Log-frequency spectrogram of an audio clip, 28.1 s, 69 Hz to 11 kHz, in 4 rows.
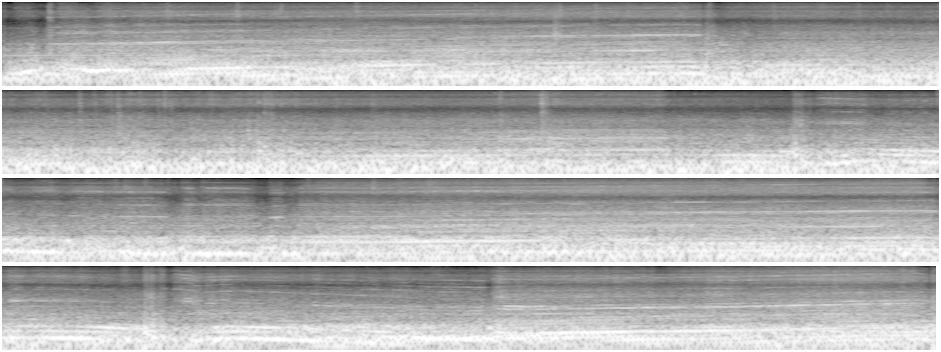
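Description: GM LS V8 engine in a Mazda MX-5 race car, heard from inside the cockpit, pulling hard under full throttle. Its pitch climbs through the revs and breaks off at upshifts, drops away twice under braking and downshifts for corners, then climbs again as the car accelerates out.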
